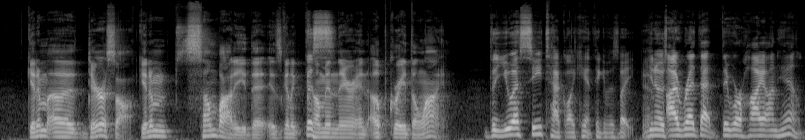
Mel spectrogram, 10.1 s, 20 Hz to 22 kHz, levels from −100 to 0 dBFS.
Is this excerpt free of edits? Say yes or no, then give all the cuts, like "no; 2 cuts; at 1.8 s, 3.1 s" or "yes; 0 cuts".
no; 2 cuts; at 7.7 s, 8.3 s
